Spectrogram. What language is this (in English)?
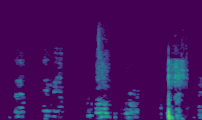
Swahili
